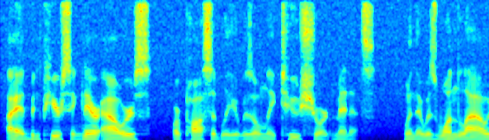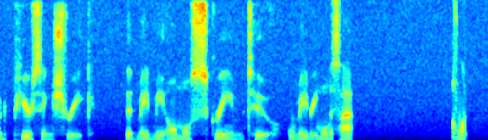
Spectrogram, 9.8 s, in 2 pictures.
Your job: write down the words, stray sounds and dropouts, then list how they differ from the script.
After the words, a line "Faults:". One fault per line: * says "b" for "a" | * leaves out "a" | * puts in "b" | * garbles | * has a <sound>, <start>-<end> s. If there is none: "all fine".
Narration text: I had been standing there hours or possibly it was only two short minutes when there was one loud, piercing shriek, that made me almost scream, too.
I had been piercing there hours or possibly it was only two short minutes when there was one loud, piercing shriek, that made me almost scream, too. [garbled]
Faults:
* says "piercing" for "standing"
* garbles
* has a chirp, 9.4-9.6 s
